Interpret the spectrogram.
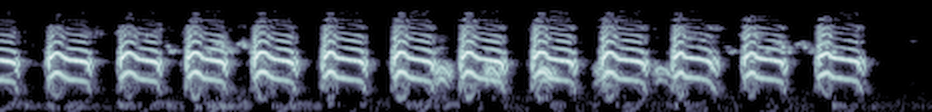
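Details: Thirteen loud, clipped kee-ah calls from a red-shouldered hawk seen up close, repeated almost twice a second in a steady run, each note falling at its tail, with nothing else audible.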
